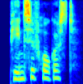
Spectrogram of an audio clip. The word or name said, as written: pinsefrokost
